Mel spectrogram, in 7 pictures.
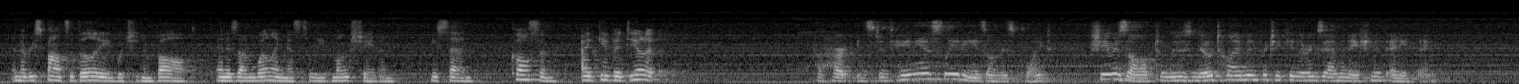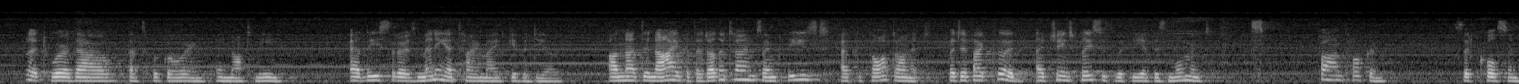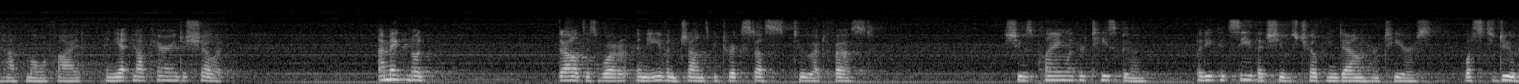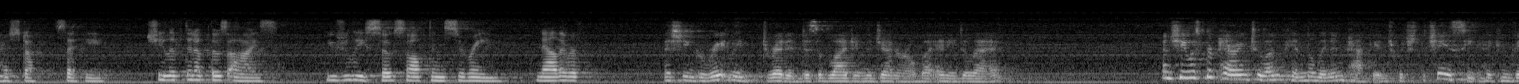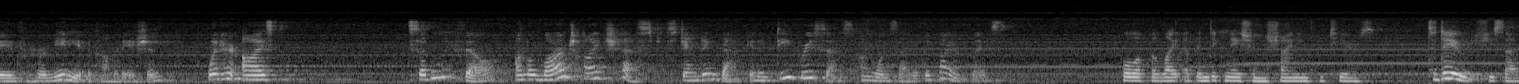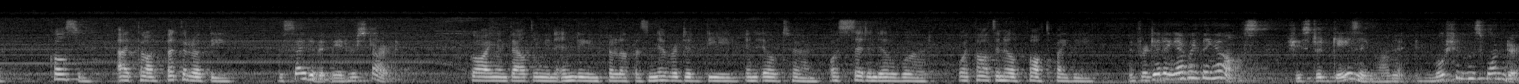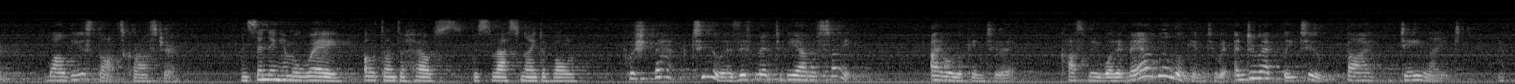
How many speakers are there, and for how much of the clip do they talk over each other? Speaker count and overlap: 2, no overlap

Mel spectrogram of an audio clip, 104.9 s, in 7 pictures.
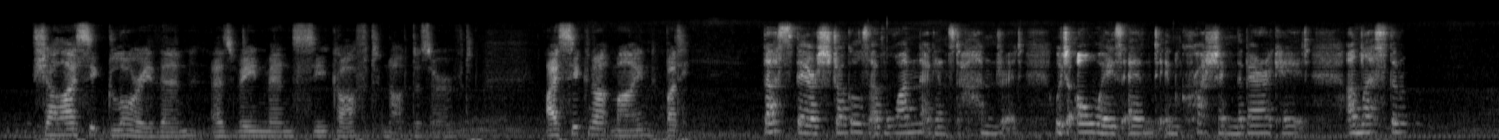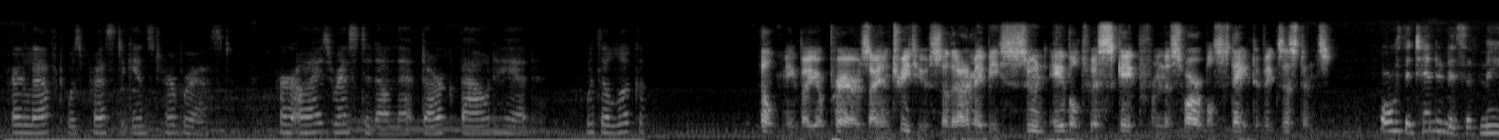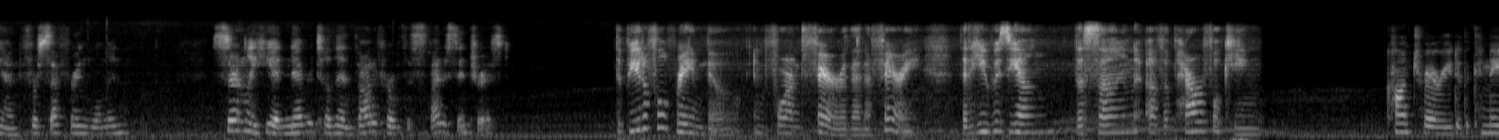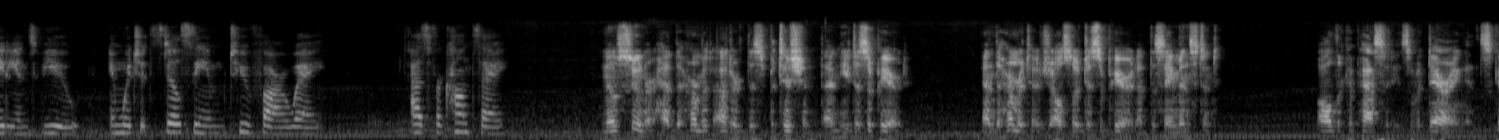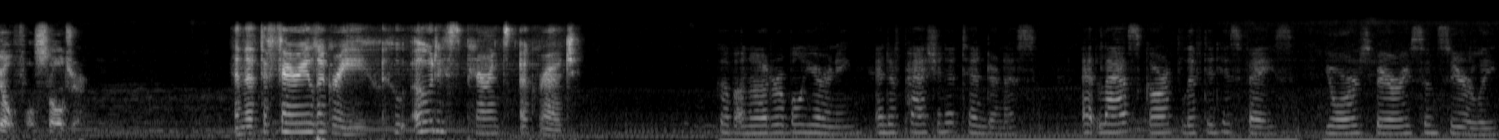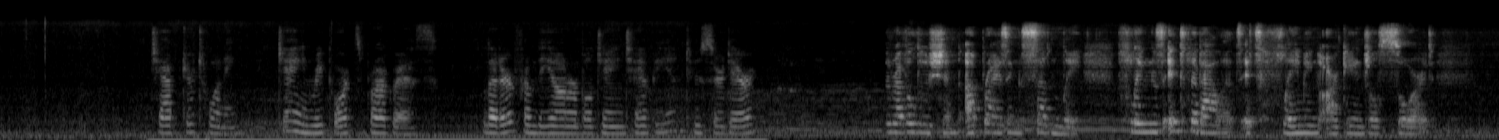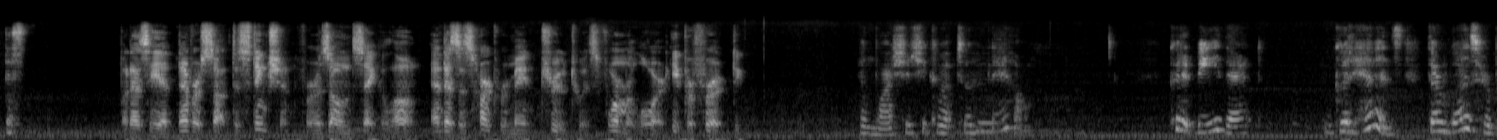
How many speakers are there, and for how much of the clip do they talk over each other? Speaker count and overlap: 7, no overlap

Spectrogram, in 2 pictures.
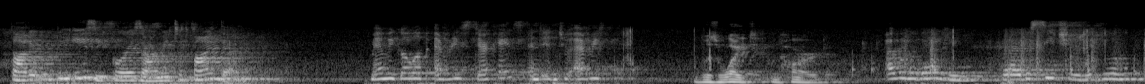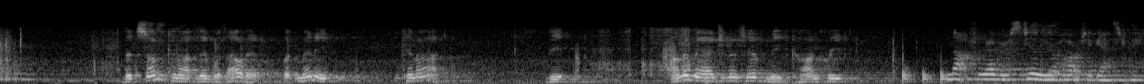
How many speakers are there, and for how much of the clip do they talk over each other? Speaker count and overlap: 5, no overlap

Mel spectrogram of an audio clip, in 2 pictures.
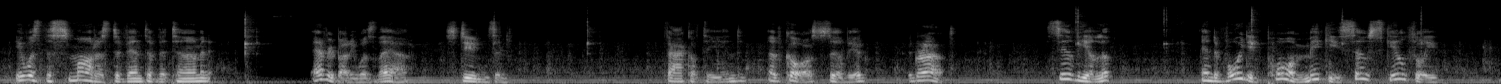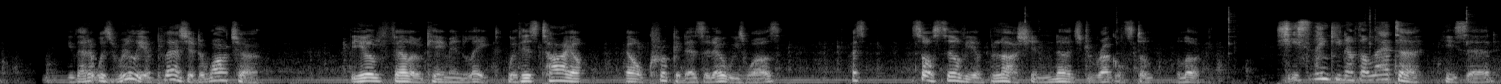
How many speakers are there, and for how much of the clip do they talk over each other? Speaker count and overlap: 1, no overlap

